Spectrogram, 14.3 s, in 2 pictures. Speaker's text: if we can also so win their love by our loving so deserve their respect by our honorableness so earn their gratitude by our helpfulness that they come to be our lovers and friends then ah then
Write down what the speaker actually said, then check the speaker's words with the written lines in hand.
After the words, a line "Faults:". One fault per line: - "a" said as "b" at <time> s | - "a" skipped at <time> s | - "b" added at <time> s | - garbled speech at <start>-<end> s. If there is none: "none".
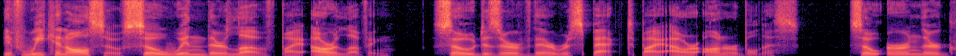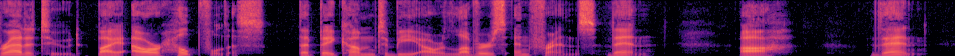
if we can also so win their love by our loving so deserve their respect by our honorableness so earn their gratitude by our helpfulness that they come to be our lovers and friends then ah then
Faults:
none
